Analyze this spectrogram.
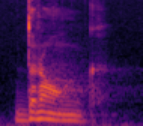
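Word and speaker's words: drąg: Бачите, коли «он» або «ен» стоїть перед «г» і «к», то там цей звук зміняється «н». Ми чуємо «н». Наприклад, «бонг», «дронг», «обценгі», ні?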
